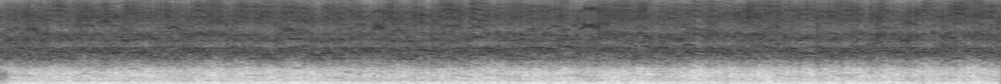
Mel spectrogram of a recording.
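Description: A huge flock of demoiselle cranes calling all at once: a loud, steady din of many overlapping calls that blend into one continuous chorus.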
